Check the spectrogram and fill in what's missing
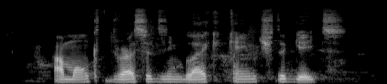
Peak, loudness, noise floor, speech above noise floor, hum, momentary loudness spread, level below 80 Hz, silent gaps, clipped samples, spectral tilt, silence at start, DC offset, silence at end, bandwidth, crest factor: -4 dBFS; -24 LUFS; -53 dBFS; 30 dB; none; 9 LU; -66 dBFS; none; under 0.1%; -5 dB/octave; 0.4 s; under 0.1%; 0.45 s; 15 kHz; 20 dB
